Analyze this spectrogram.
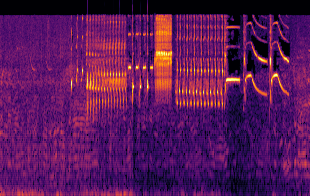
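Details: Singing European goldfinch mule with bright rattled trills, a rasping buzzy burst, more fast trills and curved whistled slurs, over low rumbling and background twitter from other birds.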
